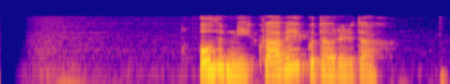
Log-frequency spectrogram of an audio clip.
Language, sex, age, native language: Icelandic, female, 50-59, Icelandic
